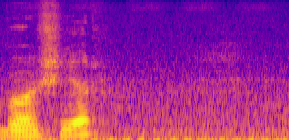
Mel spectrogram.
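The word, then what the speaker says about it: brochure: আচ্ছা যাই হোক, আজকের টপিকটা হচ্ছে ব্রোশিওর ডিজাইন, ঠিক আছে, বানান যেটাই হোক, উচ্চারণ ব্রোশিওর।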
